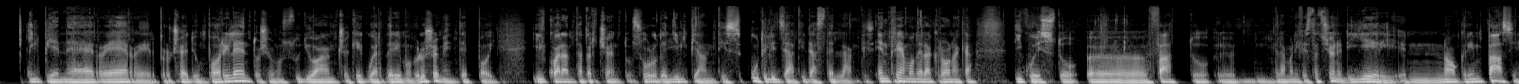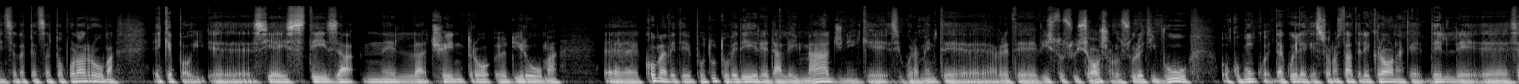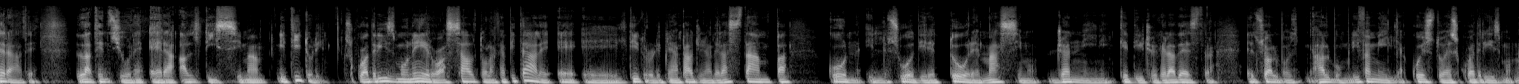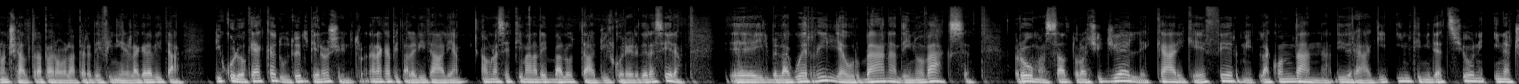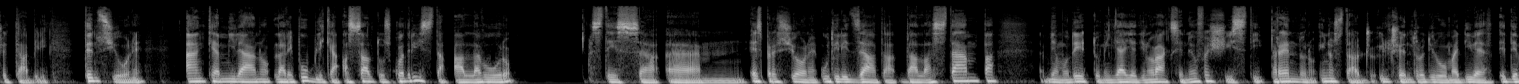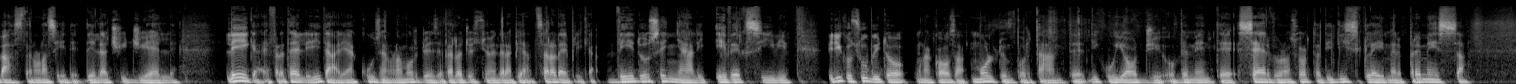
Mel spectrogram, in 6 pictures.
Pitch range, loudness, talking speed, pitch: 95-115 Hz, -19 LUFS, 165 wpm, 105 Hz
